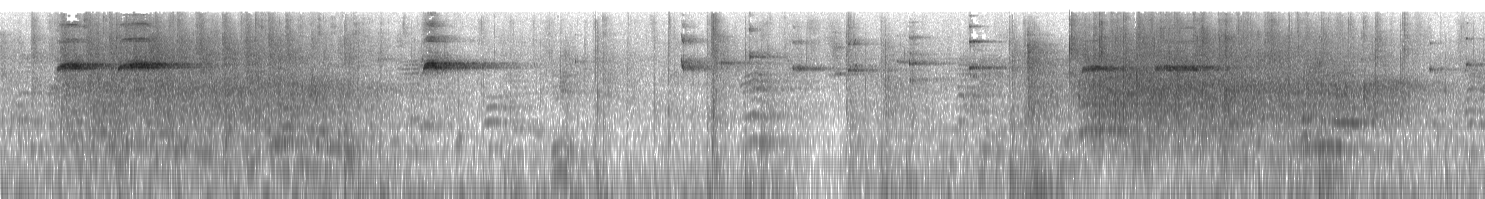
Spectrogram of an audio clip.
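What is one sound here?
A handball bounces and thuds on the floor.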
